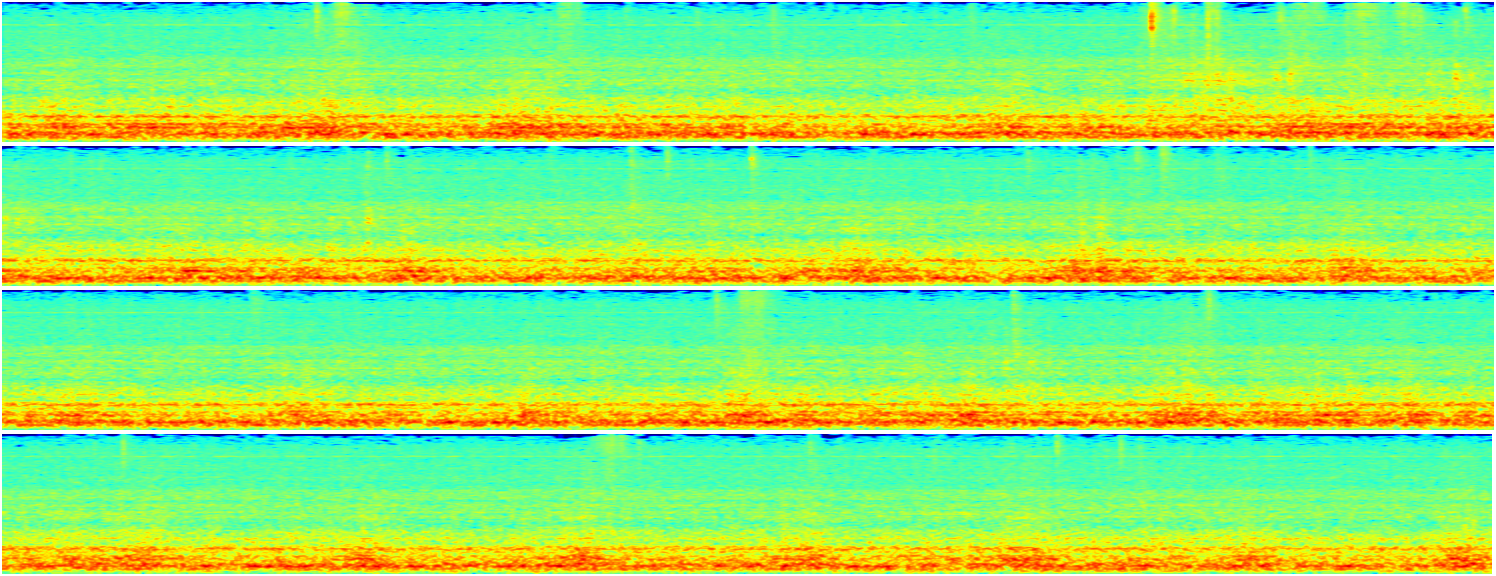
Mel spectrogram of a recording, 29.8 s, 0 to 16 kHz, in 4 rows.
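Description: Cabin running sound of a JR Hokkaido 721 series 0-subseries electric multiple unit, the type with thyristor phase-control traction, running steadily along the line. It is a loud, even low rumble with a steady hum.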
